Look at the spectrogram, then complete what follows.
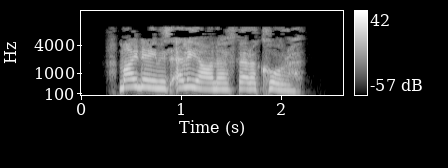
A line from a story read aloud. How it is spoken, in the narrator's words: she called out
